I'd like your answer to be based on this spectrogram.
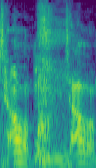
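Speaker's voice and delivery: very high-pitched muttering under the breath. Watching a fight beside Steph's mom, speaker imitates Brenda under her breath. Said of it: "I hear Brenda under her breath".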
